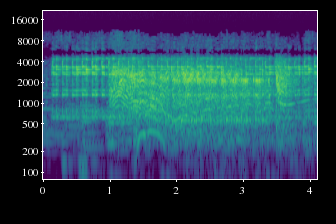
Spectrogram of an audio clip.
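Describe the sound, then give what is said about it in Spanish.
A loud, continuous bell rings steadily for several seconds at the start of a horse race, its bright metallic clang filling the foreground while a voice speaks faintly underneath. “¡Ay, olvidé la campana!”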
